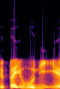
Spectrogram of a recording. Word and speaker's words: Peyrony: Alors, Peyrouni, ça s'écrit P-E-Y-R-O-N-Y, mais nous, en Sarlandais, on prononce le Y, pas le dernier. Hein. Alors, donc, c'est Peyrouni, hein, j'ai l'habitude de prononcer comme ça, donc je vais continuer.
